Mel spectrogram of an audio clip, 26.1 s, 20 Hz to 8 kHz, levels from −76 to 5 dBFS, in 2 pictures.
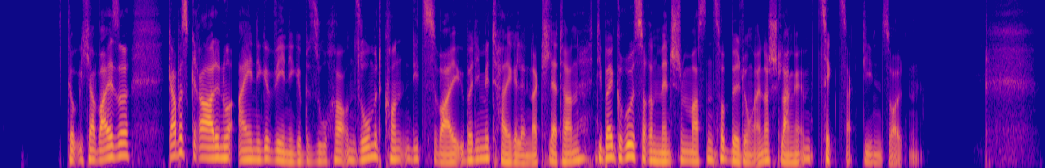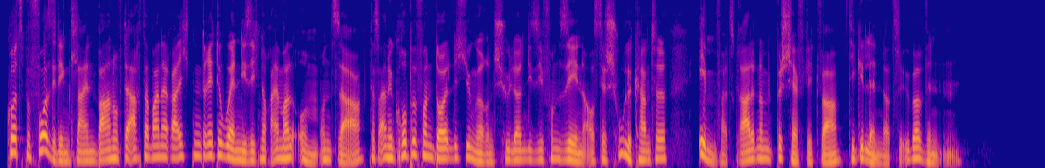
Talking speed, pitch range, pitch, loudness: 160 wpm, 105-140 Hz, 120 Hz, -20 LUFS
